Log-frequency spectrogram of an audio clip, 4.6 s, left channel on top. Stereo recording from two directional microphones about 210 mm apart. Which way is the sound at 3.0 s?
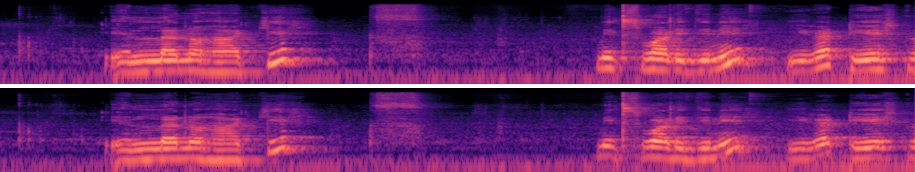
30° left (ahead or behind).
